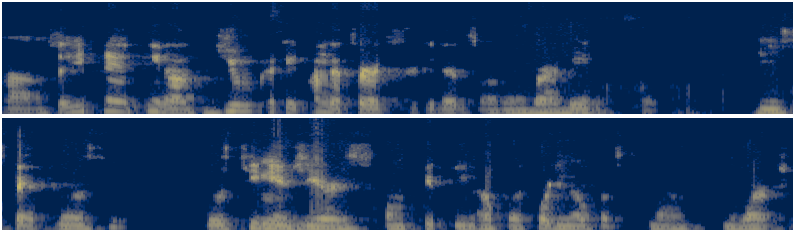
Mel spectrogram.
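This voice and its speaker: A man's voice: mid-range voice, moderate pace, breathy edge. A man calling in to a radio talk show, chatting eagerly about cricket and often repeating himself. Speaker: caller. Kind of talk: phone-in chat about cricket. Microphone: phone line. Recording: lo-fi phone line.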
